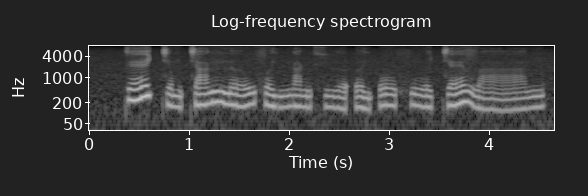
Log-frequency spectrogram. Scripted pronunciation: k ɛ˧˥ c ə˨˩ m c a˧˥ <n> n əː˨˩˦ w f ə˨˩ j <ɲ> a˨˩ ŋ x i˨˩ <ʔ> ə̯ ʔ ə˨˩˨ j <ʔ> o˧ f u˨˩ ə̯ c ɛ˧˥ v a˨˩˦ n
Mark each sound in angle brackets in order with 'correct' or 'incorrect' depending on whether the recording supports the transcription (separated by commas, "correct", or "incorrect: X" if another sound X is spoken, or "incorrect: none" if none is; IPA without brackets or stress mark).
incorrect: ŋ, incorrect: ŋ, incorrect: none, correct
